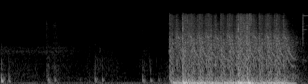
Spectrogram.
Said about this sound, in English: Here's sniper shots.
